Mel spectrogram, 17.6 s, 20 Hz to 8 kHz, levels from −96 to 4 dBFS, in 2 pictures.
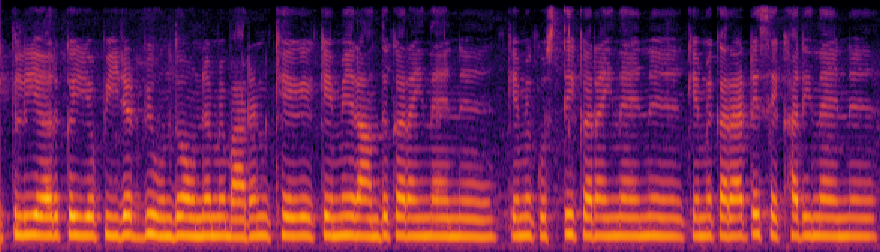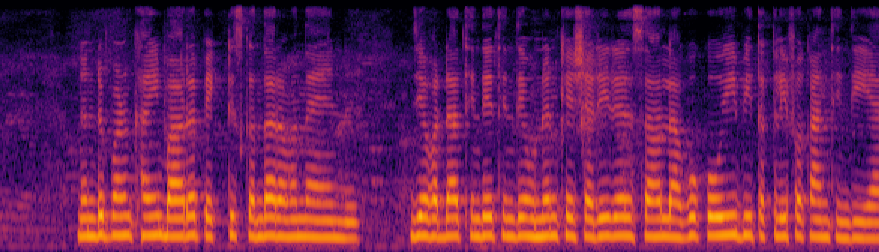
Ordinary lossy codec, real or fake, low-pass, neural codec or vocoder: none; real; 7.2 kHz; none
